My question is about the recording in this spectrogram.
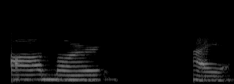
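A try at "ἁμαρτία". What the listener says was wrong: Remember, there's a tau. There's a tau. Close. It's a shortened version of the iota sound. yeah, that's like a what you did was like a very strong one.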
